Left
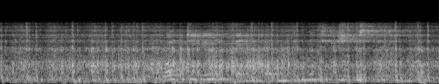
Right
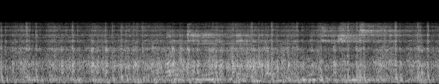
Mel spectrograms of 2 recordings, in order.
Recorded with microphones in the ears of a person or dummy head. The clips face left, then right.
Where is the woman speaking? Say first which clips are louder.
Left 1 dB; 15° left (ahead or behind), 1.6 m; by 4.2 s 5° left (ahead or behind), 3.5 m.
